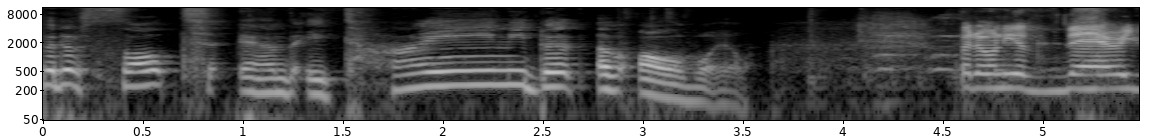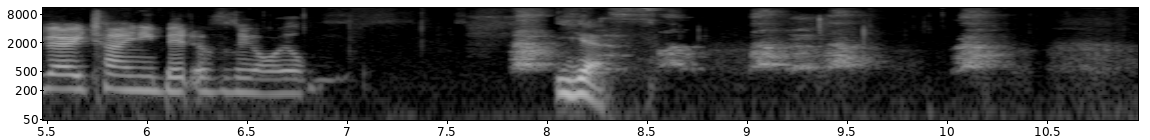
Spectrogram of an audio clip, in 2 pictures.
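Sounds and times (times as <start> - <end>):
speech: 0.0 - 3.6, 4.2 - 7.0, 7.9 - 8.7
dogs barking excitedly: 4.1 - 4.6, 7.8 - 10.5.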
